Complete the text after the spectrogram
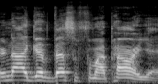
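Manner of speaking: ordinary delivery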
